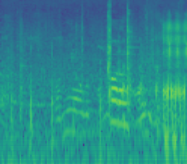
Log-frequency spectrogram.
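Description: People's voices talking quietly, with a few short clicks or taps.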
